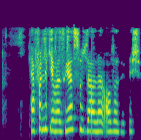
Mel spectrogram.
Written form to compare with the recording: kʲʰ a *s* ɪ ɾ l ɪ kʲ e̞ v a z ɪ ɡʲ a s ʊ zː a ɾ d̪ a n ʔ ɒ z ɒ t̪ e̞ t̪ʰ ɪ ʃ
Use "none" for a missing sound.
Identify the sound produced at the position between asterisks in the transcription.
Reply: f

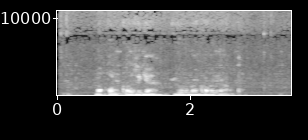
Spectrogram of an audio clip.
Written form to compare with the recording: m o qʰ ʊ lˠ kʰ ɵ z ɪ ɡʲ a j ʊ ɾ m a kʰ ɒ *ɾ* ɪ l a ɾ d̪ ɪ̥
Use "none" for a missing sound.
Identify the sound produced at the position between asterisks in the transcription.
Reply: ɾ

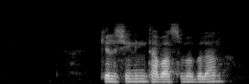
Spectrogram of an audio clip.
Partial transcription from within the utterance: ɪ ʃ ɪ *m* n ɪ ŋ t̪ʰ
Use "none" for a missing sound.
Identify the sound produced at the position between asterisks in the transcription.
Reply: ŋ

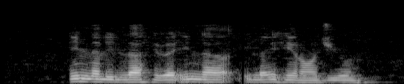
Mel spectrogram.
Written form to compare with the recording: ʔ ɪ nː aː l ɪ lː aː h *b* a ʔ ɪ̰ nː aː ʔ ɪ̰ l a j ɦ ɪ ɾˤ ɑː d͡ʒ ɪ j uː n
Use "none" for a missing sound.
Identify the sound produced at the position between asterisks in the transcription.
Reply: w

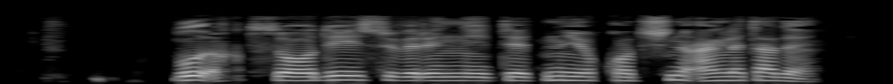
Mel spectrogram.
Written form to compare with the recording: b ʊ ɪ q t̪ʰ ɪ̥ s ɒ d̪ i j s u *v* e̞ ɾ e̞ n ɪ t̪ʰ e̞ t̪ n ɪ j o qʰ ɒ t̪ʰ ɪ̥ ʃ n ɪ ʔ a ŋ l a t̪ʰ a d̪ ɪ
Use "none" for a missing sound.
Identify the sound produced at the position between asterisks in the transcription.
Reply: v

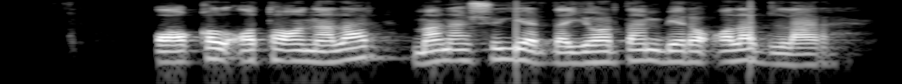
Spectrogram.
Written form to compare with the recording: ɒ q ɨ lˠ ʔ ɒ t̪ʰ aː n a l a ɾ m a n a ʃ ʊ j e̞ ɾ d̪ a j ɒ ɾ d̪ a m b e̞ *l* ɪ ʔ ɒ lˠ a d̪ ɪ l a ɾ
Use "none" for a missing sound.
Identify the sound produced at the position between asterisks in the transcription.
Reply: ɾ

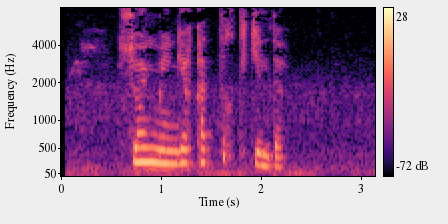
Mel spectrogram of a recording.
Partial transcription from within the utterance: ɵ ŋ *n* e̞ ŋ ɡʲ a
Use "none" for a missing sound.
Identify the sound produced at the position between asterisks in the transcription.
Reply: m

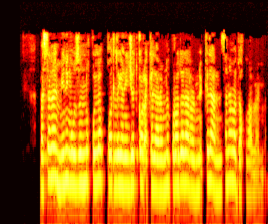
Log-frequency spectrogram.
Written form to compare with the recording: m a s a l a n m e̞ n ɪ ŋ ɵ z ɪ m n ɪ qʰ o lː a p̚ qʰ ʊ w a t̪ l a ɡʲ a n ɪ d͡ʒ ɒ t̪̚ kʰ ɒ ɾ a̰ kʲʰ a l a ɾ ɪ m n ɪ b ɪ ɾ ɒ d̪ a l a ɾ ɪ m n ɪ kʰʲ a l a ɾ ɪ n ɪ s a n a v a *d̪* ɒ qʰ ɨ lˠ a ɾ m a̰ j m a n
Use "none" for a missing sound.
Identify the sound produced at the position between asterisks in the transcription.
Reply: d̪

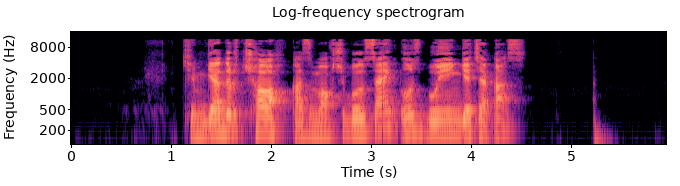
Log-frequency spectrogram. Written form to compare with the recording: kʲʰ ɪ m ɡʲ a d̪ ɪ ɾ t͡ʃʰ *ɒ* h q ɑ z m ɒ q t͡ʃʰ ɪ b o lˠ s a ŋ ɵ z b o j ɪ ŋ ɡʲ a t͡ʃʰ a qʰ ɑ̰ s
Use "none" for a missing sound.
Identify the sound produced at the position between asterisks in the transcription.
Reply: ɒ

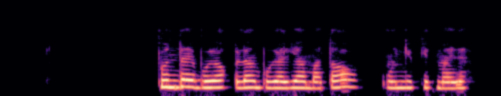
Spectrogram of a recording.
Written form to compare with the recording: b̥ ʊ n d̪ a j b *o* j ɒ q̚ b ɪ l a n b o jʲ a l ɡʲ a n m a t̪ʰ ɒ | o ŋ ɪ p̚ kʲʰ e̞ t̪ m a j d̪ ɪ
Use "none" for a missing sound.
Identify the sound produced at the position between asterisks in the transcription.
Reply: o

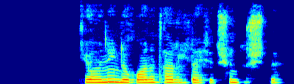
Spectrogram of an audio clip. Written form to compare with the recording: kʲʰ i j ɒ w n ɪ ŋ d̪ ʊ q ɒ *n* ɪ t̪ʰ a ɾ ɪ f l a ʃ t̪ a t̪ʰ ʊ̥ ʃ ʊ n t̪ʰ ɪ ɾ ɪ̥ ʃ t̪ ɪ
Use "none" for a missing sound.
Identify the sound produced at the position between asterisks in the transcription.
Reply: n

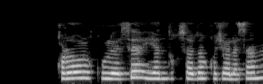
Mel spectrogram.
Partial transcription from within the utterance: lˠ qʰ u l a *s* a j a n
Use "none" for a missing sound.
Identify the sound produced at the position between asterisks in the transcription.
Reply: s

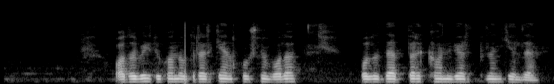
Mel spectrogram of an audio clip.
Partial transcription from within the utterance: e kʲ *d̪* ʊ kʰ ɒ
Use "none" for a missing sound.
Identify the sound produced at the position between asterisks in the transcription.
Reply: d̪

